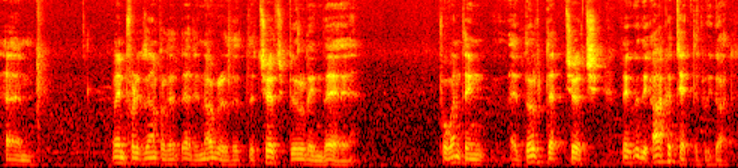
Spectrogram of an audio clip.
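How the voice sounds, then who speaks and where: A man's very deep, low voice with ordinary pitch variation and audible room echo. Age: 80s+. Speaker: retired minister. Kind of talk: interview.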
